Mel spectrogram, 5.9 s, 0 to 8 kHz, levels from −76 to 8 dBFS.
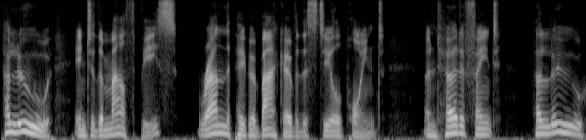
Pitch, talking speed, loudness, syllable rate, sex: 125 Hz, 175 wpm, -20 LUFS, 5.2 syllables/s, male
